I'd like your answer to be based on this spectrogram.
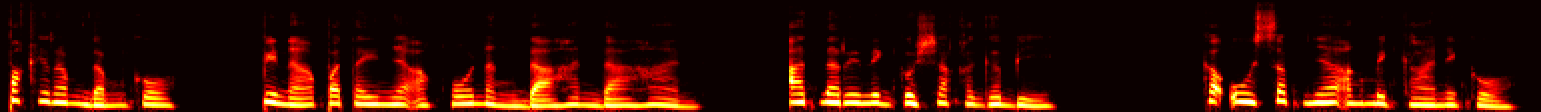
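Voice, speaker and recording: A woman narrator plays a frightened wife who is dying and leaving a final message in an audio drama. She sounds tired and weak, pleading with quiet fear. The recording is dry. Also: lowish voice, lively intonation, moderate pace, no room sound, close to an everyday voice. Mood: weak, fearful.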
